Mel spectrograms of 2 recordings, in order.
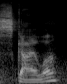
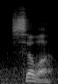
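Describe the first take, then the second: First: The word begins with an sk sound. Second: The word begins with a plain s sound. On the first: The speaker calls it wrong. "I always thought it was Skyla" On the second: The speaker calls it right. "pronounced like Zilla, but with an S instead of a Z"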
